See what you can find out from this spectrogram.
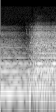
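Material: Nothing is struck.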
